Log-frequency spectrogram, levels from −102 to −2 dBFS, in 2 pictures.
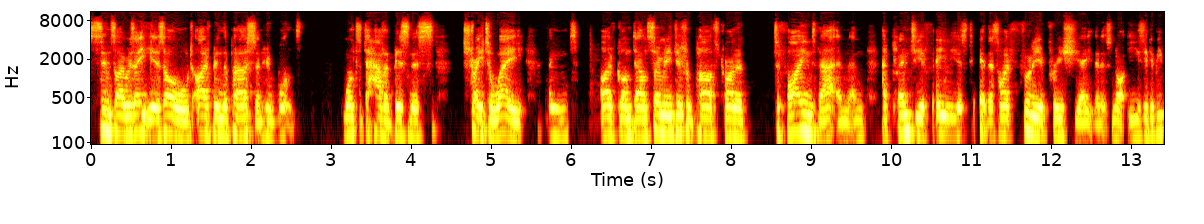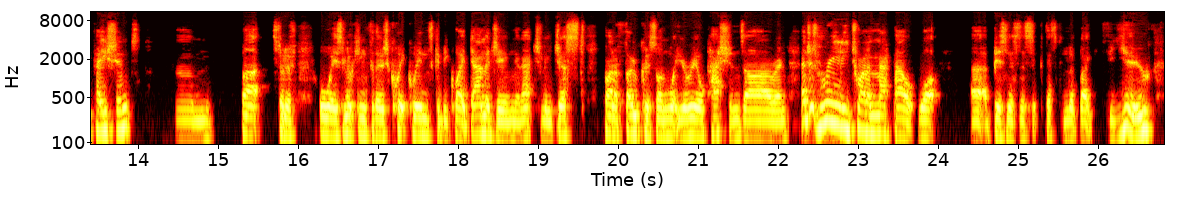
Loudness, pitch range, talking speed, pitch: -20 LUFS, 110-130 Hz, 215 wpm, 120 Hz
